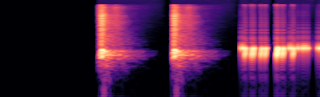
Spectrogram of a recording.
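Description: A pin slides out with a quick whoosh.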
